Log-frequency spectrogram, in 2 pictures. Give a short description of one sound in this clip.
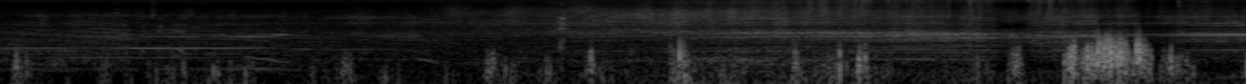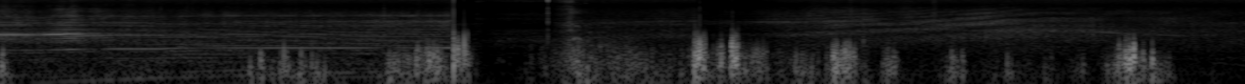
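A model plane's engine whines overhead, rising and falling in pitch as it flies by.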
